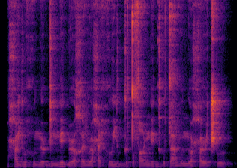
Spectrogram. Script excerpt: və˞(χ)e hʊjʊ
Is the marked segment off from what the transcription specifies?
yes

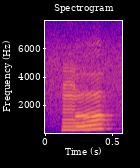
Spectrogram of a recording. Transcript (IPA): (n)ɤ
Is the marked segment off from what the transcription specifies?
yes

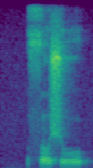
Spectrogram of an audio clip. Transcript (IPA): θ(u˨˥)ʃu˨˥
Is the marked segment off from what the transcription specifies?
yes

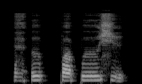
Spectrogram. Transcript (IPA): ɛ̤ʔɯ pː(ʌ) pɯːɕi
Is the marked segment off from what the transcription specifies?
no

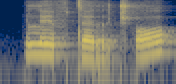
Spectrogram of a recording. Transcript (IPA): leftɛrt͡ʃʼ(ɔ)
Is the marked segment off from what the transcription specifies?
no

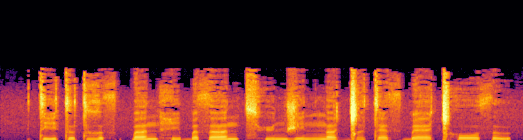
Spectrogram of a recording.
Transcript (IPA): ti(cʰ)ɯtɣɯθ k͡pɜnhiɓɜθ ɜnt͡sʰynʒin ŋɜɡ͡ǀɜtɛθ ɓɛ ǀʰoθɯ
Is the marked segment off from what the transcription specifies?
yes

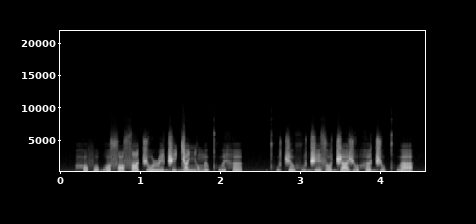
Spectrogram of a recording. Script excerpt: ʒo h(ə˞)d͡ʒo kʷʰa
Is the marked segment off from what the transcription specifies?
yes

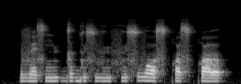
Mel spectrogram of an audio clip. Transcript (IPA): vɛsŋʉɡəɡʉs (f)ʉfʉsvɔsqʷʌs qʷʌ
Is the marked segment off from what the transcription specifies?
yes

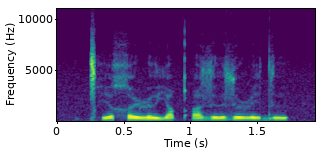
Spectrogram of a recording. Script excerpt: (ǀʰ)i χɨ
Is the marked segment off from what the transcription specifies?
no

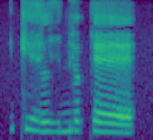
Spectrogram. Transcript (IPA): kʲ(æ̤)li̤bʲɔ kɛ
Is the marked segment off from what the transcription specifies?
yes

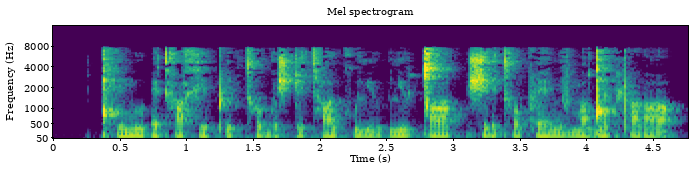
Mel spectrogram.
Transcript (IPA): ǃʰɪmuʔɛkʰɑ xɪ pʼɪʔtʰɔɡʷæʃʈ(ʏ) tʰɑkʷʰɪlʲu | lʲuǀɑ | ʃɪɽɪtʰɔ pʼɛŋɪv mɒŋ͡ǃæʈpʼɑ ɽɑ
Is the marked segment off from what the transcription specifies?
yes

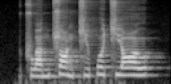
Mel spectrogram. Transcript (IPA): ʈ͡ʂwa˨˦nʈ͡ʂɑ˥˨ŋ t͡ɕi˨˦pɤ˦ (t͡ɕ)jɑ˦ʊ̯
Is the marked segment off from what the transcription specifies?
no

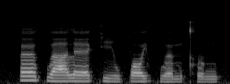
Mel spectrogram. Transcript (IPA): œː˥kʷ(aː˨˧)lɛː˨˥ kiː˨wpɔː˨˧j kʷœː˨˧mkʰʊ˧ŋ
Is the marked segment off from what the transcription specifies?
no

